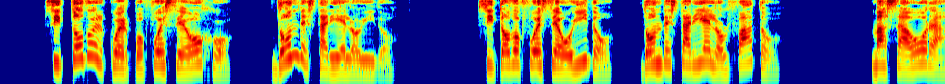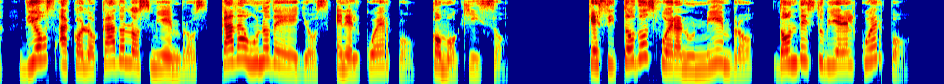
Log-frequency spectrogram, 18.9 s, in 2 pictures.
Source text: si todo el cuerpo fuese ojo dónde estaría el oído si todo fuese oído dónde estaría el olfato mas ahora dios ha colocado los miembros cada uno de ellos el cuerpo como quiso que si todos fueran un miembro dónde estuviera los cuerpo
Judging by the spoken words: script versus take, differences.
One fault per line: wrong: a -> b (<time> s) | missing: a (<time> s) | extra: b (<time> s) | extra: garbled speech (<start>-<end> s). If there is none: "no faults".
extra: en (12.8 s)
wrong: los -> el (17.9 s)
